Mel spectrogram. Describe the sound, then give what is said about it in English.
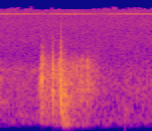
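Door being closed onto a porch: a short, fairly soft rattle and bump made of a few overlapping knocks, with a faint hiss before and after. “I'll close the door up”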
